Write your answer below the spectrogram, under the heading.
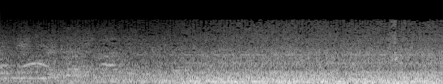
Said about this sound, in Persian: آه بلند شد هواپیما، رفت رد شد.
